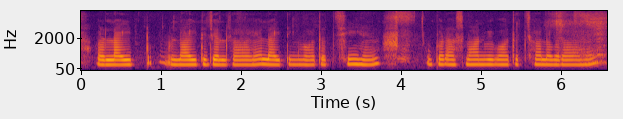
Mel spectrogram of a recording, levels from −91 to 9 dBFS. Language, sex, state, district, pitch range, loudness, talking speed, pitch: Hindi, female, Bihar, Muzaffarpur, 195-210 Hz, -20 LUFS, 165 wpm, 200 Hz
